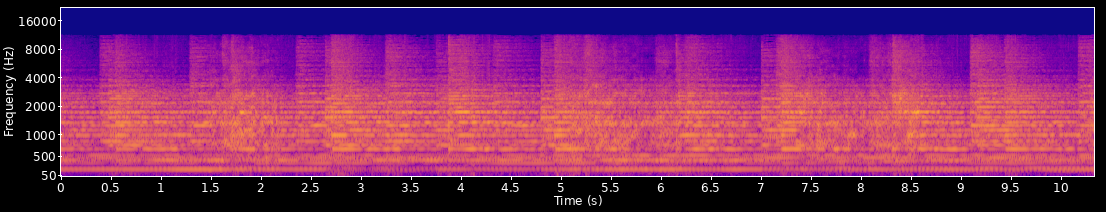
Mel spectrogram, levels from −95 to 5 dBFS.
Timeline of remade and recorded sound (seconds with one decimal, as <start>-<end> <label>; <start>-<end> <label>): 0.0-1.5 recorded; 1.5-2.2 remade; 2.2-5.1 recorded; 5.1-6.2 remade; 6.2-7.4 recorded; 7.4-8.6 remade; 8.6-10.3 recorded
